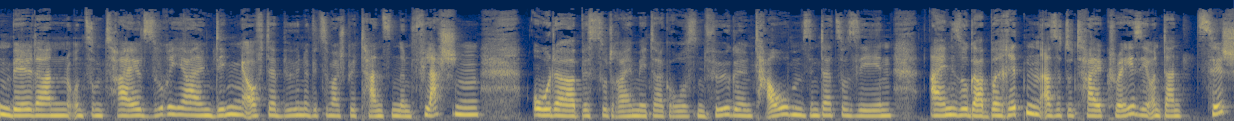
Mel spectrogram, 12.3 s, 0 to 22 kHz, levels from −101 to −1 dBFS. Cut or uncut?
uncut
